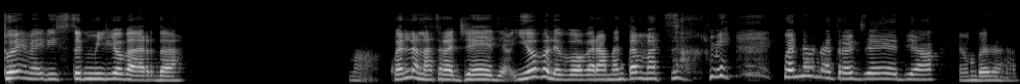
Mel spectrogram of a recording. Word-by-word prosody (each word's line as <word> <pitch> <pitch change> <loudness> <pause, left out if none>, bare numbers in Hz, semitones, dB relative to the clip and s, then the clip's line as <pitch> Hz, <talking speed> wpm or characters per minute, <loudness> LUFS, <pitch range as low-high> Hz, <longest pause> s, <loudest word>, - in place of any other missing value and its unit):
Tu 275 - +1
hai 295 +1 +6
mai 255 -2 -3
visto 250 +1 -1
"Il 265 - +2
miglio 260 0 +2
verde"? 200 -3 +2 1.7
Ma 190 -2 -17
quella 250 +8 +3
è - - +4
una 225 -4 0
tragedia. 225 -1 +1
Io 285 - +3
volevo 230 -10 +2
veramente 225 +3 +1
ammazzarmi. 285 +7 -4 0.5
Quella 360 +3 +1
è - - -5
una 325 -5 -4
tragedia. 250 -3 -3 0.2
È 180 - -14
un 190 +2 -8
bel 190 -2 -5
245 Hz, 135 wpm, -23 LUFS, 225-270 Hz, 1.7 s, hai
